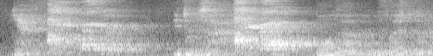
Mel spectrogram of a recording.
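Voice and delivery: low, hushed rasp; mysterious raspy creature reveal; raspy cat voice. Acted. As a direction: rasp it softly like a talking cat. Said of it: "this raspy voice that says".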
